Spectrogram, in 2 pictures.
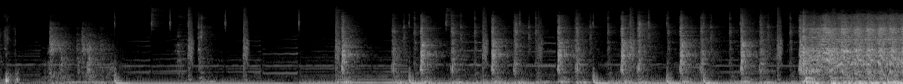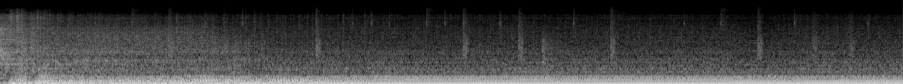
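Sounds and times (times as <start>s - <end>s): car engine idling: 8.1s - 18.0s.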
